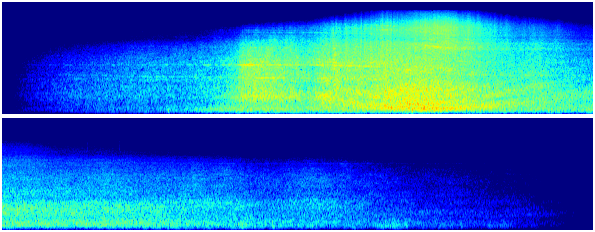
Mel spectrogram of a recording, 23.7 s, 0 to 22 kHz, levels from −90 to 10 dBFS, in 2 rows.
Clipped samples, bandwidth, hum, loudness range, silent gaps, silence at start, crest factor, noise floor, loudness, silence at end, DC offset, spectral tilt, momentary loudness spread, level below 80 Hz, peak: under 0.1%; 16 kHz; none; 24 LU; none; 2.9 s; 22 dB; under -90 dBFS; -20 LUFS; 6.9 s; under 0.1%; -2.5 dB/octave; 27 LU; -74 dBFS; -4 dBFS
